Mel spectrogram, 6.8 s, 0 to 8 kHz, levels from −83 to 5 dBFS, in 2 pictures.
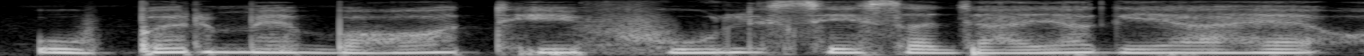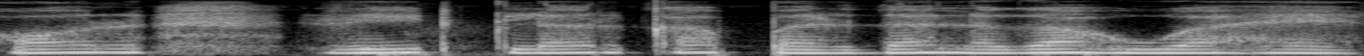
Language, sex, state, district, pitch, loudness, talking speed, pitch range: Hindi, female, Jharkhand, Deoghar, 190 Hz, -16 LUFS, 150 wpm, 185-195 Hz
